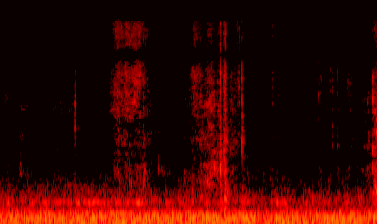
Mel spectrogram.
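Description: Scissors cut down a piece of card for an envelope, with quiet, close snipping and scraping strokes repeating over a soft background hiss.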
